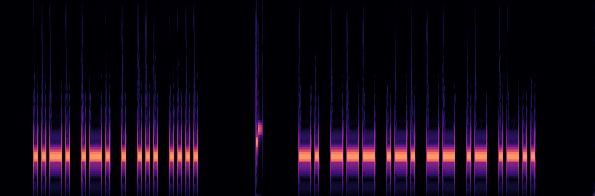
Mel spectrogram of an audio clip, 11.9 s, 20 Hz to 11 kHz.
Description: Morse code, heard as a keyed tone, about 15 wpm, 700 Hz. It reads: FRESH NORMAL
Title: Sentences from Top 1200 Words - New Word Drill Alt - 15wpm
